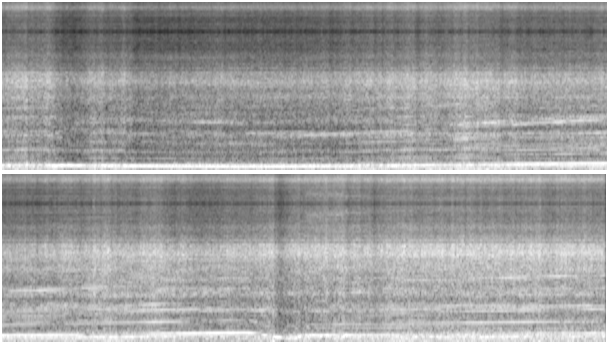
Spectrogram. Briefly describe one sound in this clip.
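A motorcycle engine roars close by, its pitch rising steadily as it speeds up, with a brief dip as it shifts gear.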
